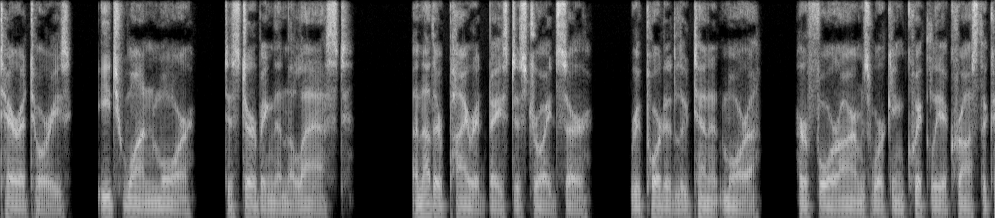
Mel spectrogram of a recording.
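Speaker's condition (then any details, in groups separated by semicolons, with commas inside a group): No condition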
